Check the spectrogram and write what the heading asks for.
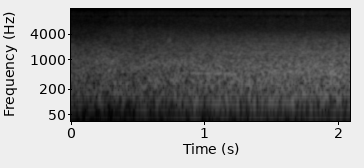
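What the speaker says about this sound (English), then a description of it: "this is straight white water" Rushing white water of a flooded trout river pours steadily through pocket water, a loud, continuous broadband roar close by with no break.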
